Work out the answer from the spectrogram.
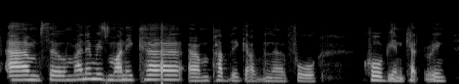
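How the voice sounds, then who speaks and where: A woman speaks in a reflective, halting manner and pauses often to find her words. Her pitch sits in an ordinary middle range. The sound is dull and lo-fi, and it is dry, with no room around it. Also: level tone, vocal fry, no room sound. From Zimbabwe. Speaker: public governor. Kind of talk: personal introduction at a meeting. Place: remote video call. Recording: dull, lo-fi video call audio.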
